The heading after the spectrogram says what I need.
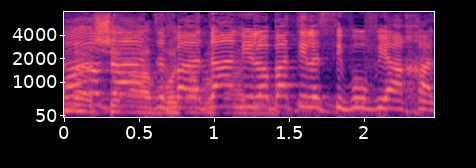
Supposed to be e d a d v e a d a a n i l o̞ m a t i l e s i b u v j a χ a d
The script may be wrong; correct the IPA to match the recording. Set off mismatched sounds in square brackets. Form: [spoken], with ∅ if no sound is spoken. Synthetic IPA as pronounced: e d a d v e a d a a n i l o̞ [b] a t i l e s i [v] u v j a χ a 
